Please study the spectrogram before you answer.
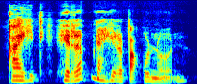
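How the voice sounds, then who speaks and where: A man's voice: fairly high pitch, animated, a little fast, fairly bright tone, husky, no room sound, highs cut off, exaggerated voice. A Filipino man playing a devoted, long-suffering parent, earnest and emotional, in a radio drama. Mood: earnest, tender.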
